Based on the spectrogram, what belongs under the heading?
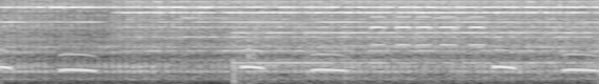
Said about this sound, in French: C'est pour ça que le matin, on fait sonner un réveil. Un réveil, ça fait un bruit insupportable, ça hurle.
